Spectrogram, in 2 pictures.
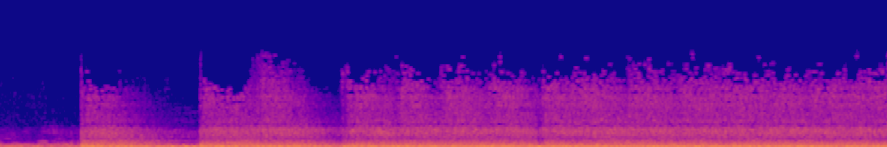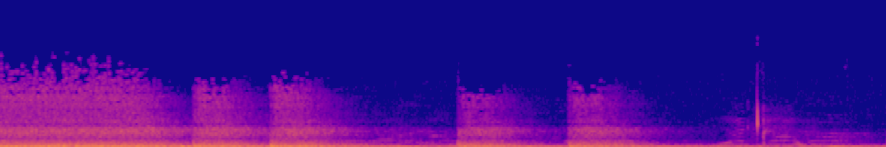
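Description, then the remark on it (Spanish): Sustained bursts of loud, rapid gunfire shot at the ceiling of the Congress, with Tejero on the stairs of the tribune, crackle with a few brief pauses, shouting voices mixed in before it fades. “Luego llegaron los disparos al techo del Congreso.”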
